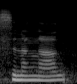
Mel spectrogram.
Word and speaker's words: Sinangag: Sinangag. Say it again. I cannot get that ng in.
